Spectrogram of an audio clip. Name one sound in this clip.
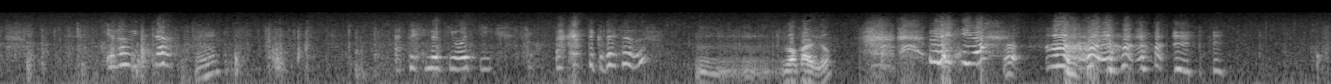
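A middle-aged man talks with animation.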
